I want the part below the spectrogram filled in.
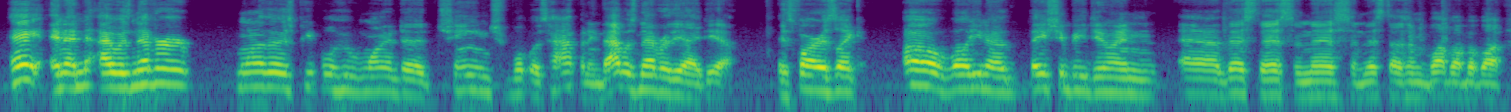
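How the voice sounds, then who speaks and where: A man talking casually as an interview guest, telling things in a rambling, animated way with quoted asides. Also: on the high side.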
